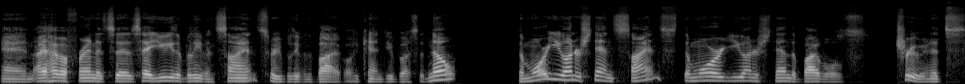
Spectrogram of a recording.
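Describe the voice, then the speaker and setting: Captured in a very clean recording with a silent background and a dry, close sound with no echo, a man with a normal speaking voice talks at a fairly high pitch with ordinary pitch variation. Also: fairly quick pace. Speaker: medevac pilot. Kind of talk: casual podcast chat.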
